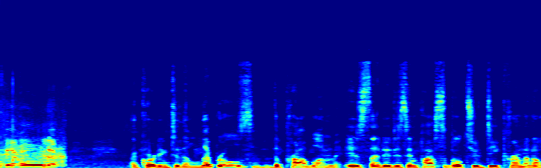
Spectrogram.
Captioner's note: some Applause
